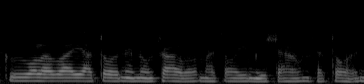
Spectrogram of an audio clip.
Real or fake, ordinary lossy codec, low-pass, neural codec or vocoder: real; none; none; none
